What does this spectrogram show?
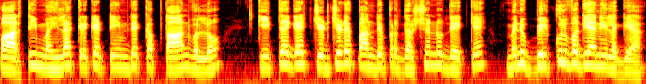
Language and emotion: Punjabi, disgusted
